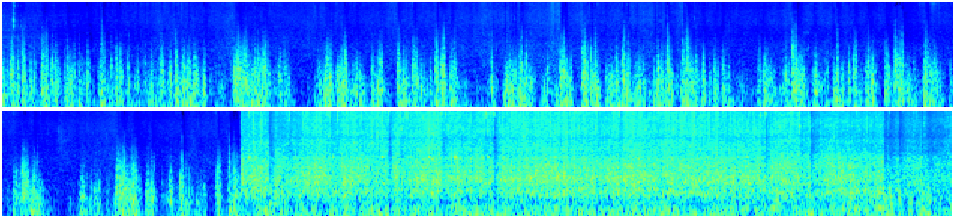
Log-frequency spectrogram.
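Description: Tropical Storm Eta batters the Florida coast near Tampa Bay with steady, roaring wind buffeting the microphone and rushing rain, the gusts surging in uneven waves before settling into a constant, harsher roar.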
